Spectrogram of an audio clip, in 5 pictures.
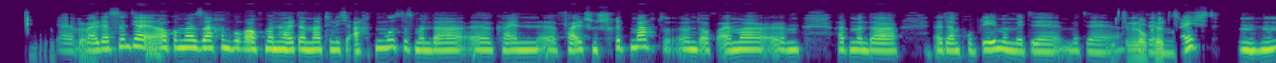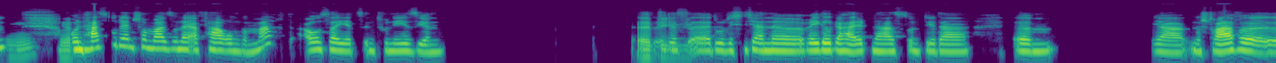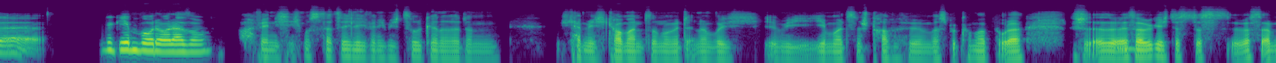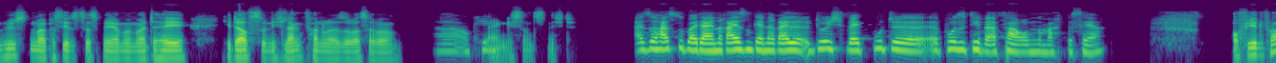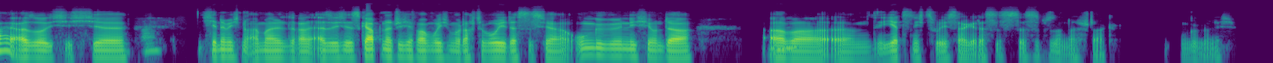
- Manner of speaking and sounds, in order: unintelligible speech
- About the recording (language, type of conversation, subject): German, podcast, Was ist dein wichtigster Reisetipp, den jeder kennen sollte?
